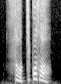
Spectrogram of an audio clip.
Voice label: "socchikoso", voice

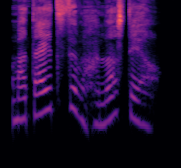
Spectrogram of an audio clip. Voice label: "mata hanashite yo", voice, game; kiku

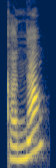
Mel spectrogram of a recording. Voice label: "kana", voice; kiku

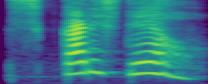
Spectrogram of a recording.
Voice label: shikarrishite, kanjou

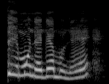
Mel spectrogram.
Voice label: "demo ne demo ne", voice; kiku

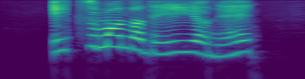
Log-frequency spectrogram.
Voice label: "itsumo no de iiyo ne", voice, game; kiku

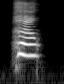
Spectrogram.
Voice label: "fun", kanjou

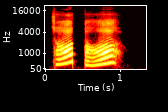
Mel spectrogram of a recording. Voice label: "chottoo", reaction, voice

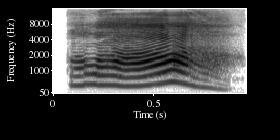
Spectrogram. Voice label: uwaa, reaction

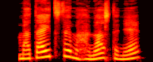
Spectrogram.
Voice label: "mata hanashite ne", voice, game; kiku

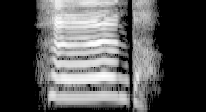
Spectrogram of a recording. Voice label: "fuunda", voice

